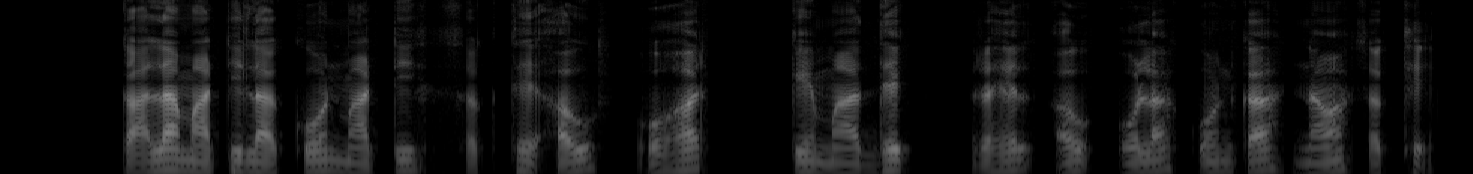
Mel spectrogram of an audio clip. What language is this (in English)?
Chhattisgarhi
